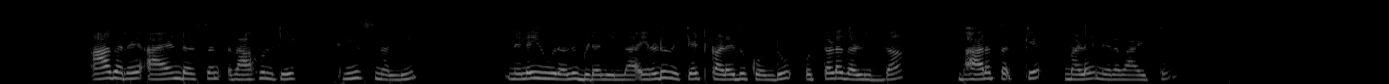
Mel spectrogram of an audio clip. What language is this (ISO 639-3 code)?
kan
